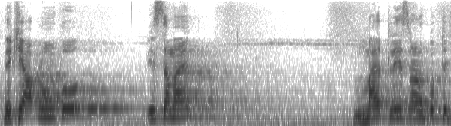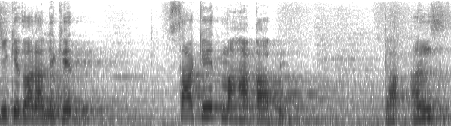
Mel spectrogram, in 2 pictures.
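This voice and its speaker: High-pitched guy teaching a poem, slow, repeats everything, echoey room. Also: slight background noise. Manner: slow, repeats and explains each line, sings the verses. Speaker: Hindi teacher. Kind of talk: classroom poetry lesson, chanting verses. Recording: echoey room with long reverb.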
